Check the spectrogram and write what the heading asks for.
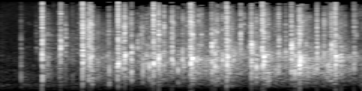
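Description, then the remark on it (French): An audience breaks into applause, a dense patter of many hands clapping at a fast, uneven rhythm that holds steady and fairly loud for a few seconds, with no voices standing out. “Je vous propose qu'on applaudisse ceux qui ne peuvent pas rester avec nous.”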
